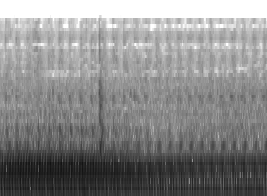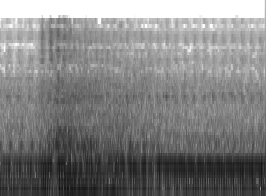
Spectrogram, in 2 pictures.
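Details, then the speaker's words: Nissan S-chassis just bought, fired up after refitting spark plugs and a good battery: uneven lumpy idle with throbbing rumble, rev blip, stray ticks and squeaks; radiator heats very fast, owner suspects head gasket or warped head. "And as you can hear, there's a lot of noises that you don't want to hear from an engine."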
